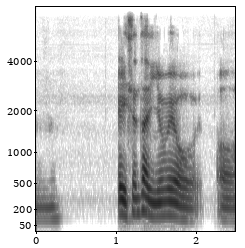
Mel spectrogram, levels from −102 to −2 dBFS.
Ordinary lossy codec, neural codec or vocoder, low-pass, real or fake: none; none; 7.2 kHz; real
